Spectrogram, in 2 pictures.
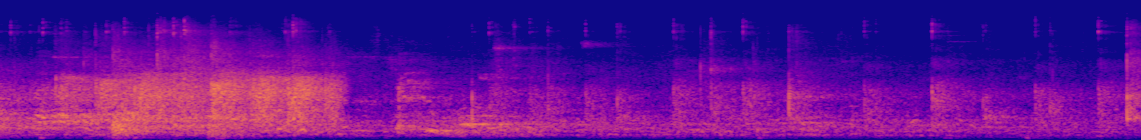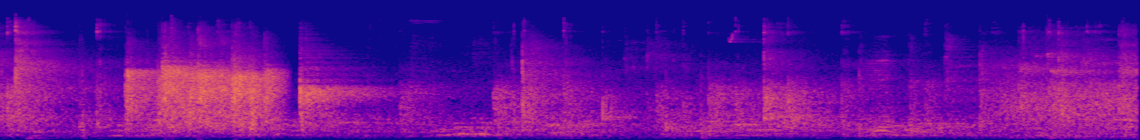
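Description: A table tennis rally: the ball clicking sharply off bats and table in an irregular back-and-forth, with voices in the hall.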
